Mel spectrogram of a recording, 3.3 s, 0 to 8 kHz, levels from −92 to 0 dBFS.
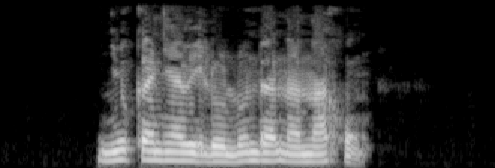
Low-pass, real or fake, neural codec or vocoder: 7.2 kHz; fake; vocoder, 22.05 kHz, 80 mel bands, Vocos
